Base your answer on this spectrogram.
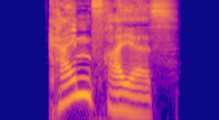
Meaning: strong/mixed nominative/accusative neuter singular of keimfrei
- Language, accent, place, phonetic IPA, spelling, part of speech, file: German, Germany, Berlin, [ˈkaɪ̯mˌfʁaɪ̯əs], keimfreies, adjective, De-keimfreies.ogg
